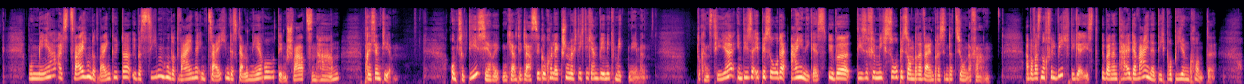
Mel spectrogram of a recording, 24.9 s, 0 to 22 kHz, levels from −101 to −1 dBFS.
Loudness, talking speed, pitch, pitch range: -17 LUFS, 140 wpm, 205 Hz, 180-240 Hz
